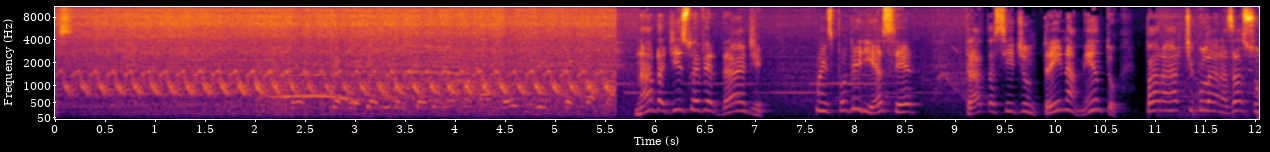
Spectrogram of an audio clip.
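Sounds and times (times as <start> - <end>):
siren yelping: 0.0 - 9.2
steady hiss: 2.9 - 9.2.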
